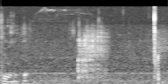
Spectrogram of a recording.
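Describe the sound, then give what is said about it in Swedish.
Dice clatter across a tabletop in a brief rattling burst, rolled for a shooting attempt in a game and landing on a six and a one, followed by a single sharp click as they settle, with faint low background murmur. “Eh, en sexa, en etta.”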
